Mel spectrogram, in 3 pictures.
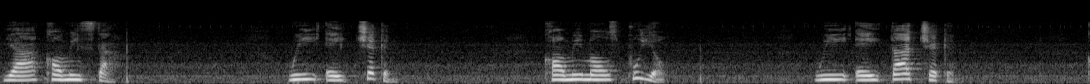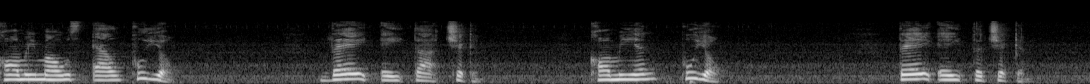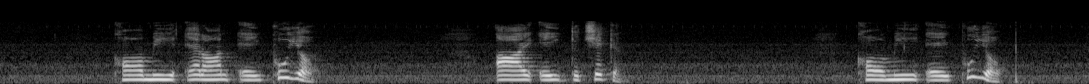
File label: spanish verb eat; spanish verbs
